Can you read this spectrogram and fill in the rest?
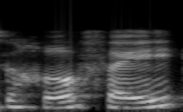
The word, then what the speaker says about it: Hefei: My hometown, the name of my hometown is, the city name of my hometown is Hefei.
